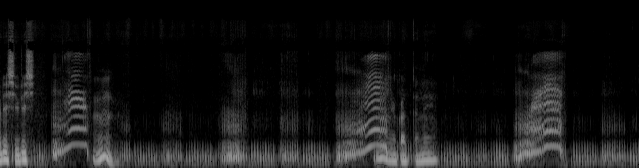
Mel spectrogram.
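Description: A cat meows loudly several times.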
